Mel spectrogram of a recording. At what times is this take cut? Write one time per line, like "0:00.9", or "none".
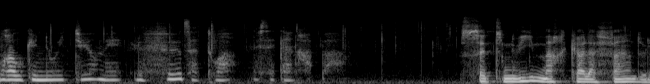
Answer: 0:01.3
0:01.8
0:02.4
0:03.9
